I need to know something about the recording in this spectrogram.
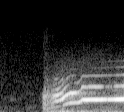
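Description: An eerie, howling animal cry: after about a second of near silence it starts suddenly, climbs in pitch in a few steps, then holds a long note.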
